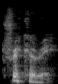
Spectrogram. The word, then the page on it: trickery: English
